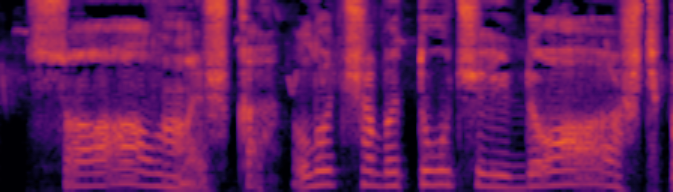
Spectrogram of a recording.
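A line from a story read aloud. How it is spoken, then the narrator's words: Hoarse wheeze. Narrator (Russian): прохрипел дождевой червяк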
